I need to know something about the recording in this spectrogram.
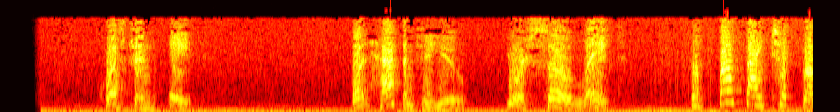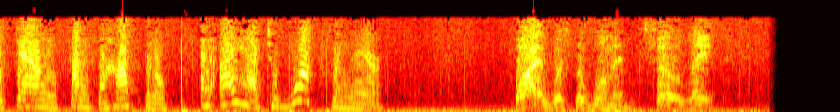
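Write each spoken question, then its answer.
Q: Why was the woman so late?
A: Her bus broke down and she had to walk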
